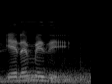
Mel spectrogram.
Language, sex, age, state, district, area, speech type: Telugu, male, 18-30, Telangana, Mancherial, rural, read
